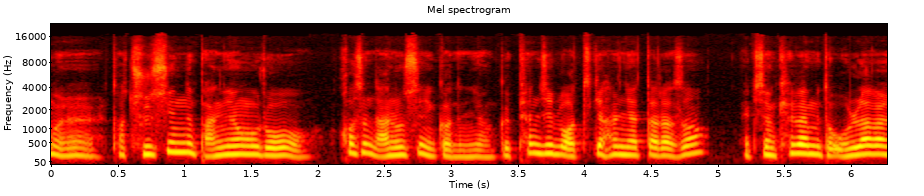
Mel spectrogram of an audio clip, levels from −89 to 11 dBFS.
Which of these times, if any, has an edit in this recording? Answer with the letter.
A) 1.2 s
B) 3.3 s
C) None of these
C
